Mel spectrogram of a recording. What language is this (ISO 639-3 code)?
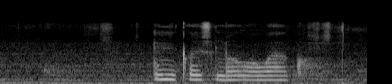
xho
